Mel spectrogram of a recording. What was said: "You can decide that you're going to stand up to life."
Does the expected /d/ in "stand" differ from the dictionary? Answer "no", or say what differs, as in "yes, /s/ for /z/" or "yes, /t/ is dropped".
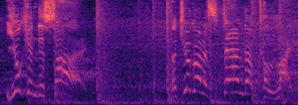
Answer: no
